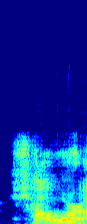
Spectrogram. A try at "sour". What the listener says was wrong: 아니라니까 sour. Shower가 sh 없는데 왜 자꾸 쉬 소리를 내나? Sour.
